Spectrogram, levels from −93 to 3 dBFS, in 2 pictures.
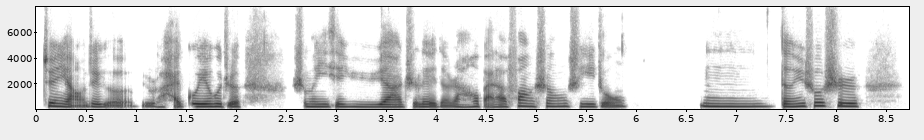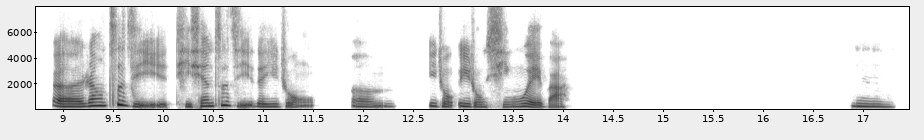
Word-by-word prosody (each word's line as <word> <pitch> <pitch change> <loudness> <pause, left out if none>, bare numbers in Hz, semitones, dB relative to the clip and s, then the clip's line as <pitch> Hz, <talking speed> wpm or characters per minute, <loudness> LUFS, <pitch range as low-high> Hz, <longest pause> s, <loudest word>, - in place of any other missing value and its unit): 圈 245 -3 +3
养 250 +5 0
这 200 -3 +1
个 265 -1 -6
比 - - -12
如 225 - -5
海 - - -3
龟 210 0 +6
或 215 0 +4
者， 100 - 0 0.5
什 - - -8
么 200 0 0
一 200 - 0
些 200 +1 -1
鱼 190 -1 -3
啊 185 0 +3
之 185 - -5
类 100 0 +1
的， 100 +1 -5
然 180 - -3
后 210 +3 -2
把 - - -3
它 210 - 0
放 225 +1 -1
生 220 +1 -3
是 205 - -5
一 205 - +1
种， 100 - -4 0.8
嗯， 215 -1 0
等 210 0 +2
于 230 - +3
说 265 +2 +3
是， 235 -4 +2 0.6
呃， 205 -6 +5
让 270 +4 +5
自 335 +2 +8
己 205 -4 -2
体 195 - -5
现 240 +4 +2
自 310 +2 +5
己 255 - -3
的 210 -2 0
一 205 0 0
种 265 +7 -6 0.3
呃， 205 -6 -4 0.5
一 245 - -1
种 210 -2 -2
一 230 -3 +2
种 185 -1 -3
行 190 +3 -5
为 180 -6 +3
吧。 - - -5 2.8
嗯。 205 -5 -2
210 Hz, 180 characters per minute, -22 LUFS, 195-230 Hz, 2.8 s, 自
